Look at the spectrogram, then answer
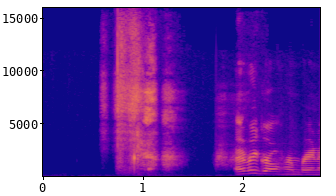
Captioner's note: sobbing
